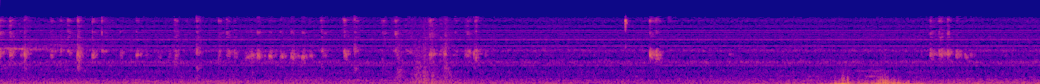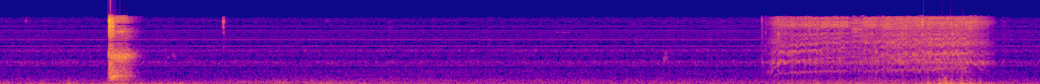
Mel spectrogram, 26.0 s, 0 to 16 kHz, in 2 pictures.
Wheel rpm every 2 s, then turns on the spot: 0, 0, 0, 0, 0, 0, 0, 0, 0, 0, 0, 90, 100.
24-26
